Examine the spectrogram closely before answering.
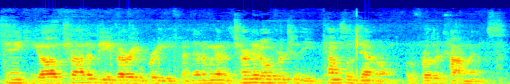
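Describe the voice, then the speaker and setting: A man hosting a press conference, delivering formal prepared remarks in a measured way. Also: mid-range voice, a crowd in the background, background noise. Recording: echoey room, distant mic.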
